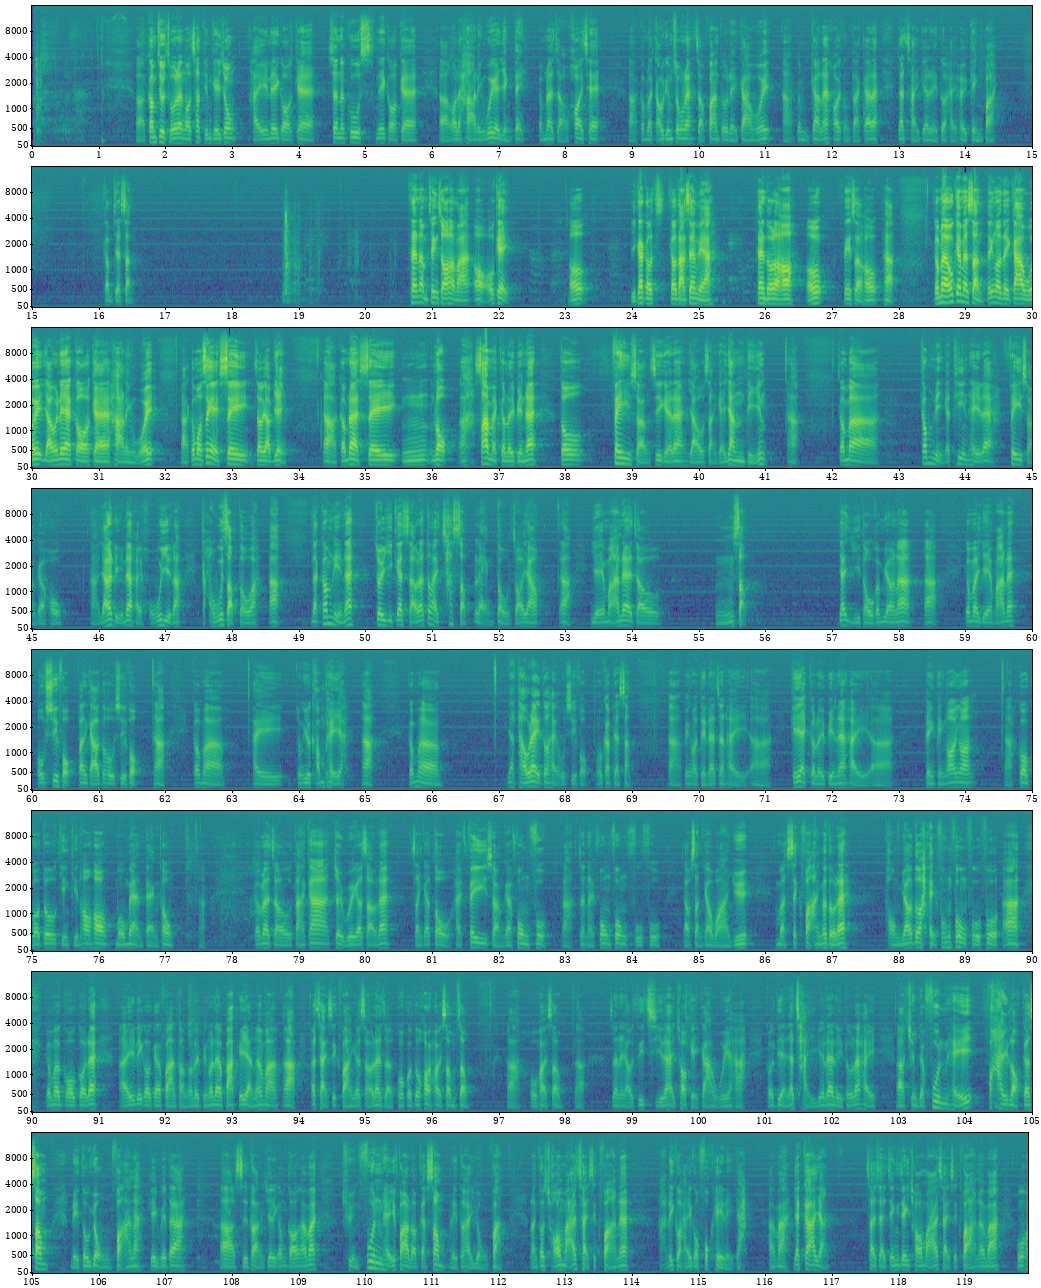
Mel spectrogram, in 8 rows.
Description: Service Type: 主日崇拜
Topics: 主日證道 « 2019 夏令營 同心合意爭戰 »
